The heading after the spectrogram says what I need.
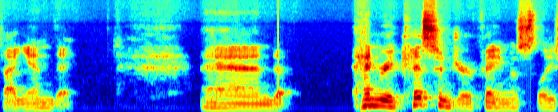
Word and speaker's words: Allende: is how you spell his name, and it's pronounced Allende.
